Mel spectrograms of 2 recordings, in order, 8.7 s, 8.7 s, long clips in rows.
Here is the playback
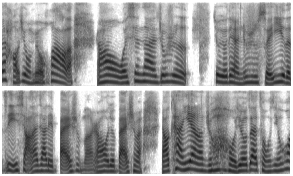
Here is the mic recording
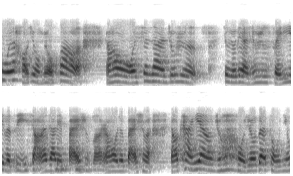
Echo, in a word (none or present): present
